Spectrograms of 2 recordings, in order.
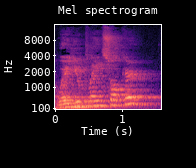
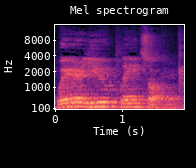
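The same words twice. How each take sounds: First: The pitch rises at the end. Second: The pitch stays flat at the end.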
